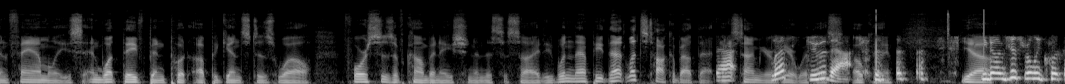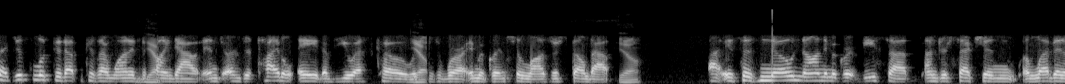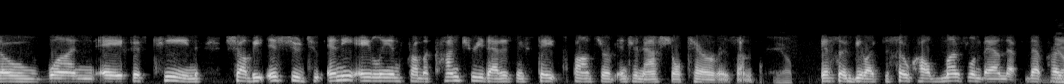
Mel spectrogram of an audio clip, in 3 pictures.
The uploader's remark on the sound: joins the show by phone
